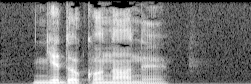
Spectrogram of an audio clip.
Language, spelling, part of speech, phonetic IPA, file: Polish, niedokonany, adjective / verb, [ˌɲɛdɔkɔ̃ˈnãnɨ], Pl-niedokonany.ogg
